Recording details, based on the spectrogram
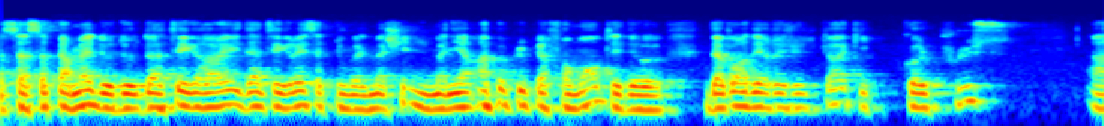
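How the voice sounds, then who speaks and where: A gravelly, dark, mid-range male voice with a French accent explains slides as a process improvement trainer. He's hesitant, repeating words as he goes, recorded in a dull room full of echo.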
